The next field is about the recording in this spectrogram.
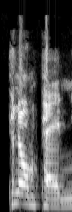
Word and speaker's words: Phnom Penh: Yeah, Phnom Penh.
